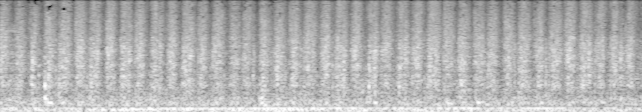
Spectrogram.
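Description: A wooden-backed bristle brush makes fast strokes across a black leather loafer worn on a foot and steadied by one hand. It gives a rapid, steady rhythm of bright, scratchy swishes, about three per second, over a constant low hum.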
